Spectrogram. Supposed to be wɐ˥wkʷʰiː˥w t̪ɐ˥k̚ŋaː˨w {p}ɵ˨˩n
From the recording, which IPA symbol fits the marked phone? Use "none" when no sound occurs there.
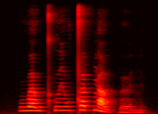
p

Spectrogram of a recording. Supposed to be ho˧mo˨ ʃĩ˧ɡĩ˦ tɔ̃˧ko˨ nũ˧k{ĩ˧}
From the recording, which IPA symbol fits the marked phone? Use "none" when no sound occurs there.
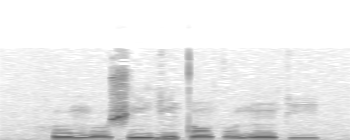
i˧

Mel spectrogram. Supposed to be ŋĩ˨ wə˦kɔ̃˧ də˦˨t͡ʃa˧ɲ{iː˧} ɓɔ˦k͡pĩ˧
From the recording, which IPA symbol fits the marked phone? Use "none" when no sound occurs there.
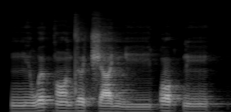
iː˨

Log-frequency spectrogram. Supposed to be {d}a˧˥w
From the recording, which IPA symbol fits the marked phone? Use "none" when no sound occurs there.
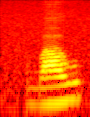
b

